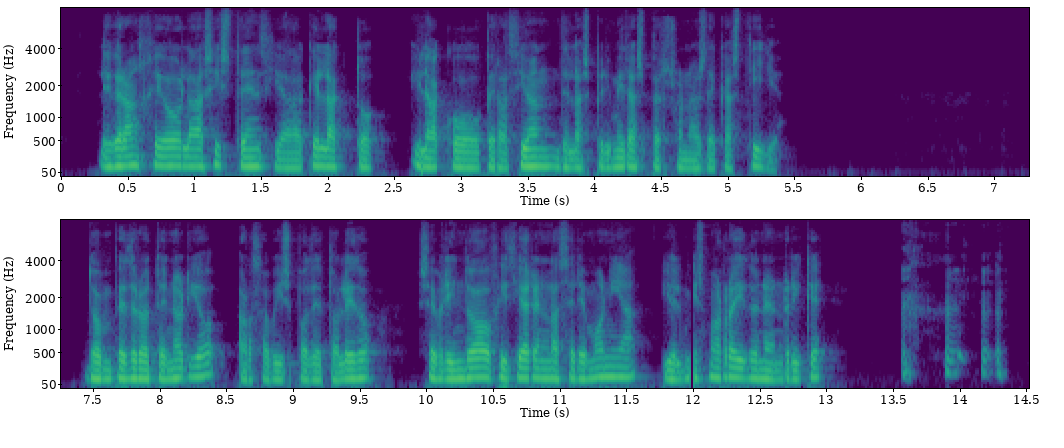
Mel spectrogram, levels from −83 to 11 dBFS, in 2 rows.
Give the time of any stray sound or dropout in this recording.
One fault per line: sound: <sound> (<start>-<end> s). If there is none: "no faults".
sound: dropout (12.0-12.0 s)
sound: laugh (13.6-14.4 s)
